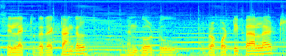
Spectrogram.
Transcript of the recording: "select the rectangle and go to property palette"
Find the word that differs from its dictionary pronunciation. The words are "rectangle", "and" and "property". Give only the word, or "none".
none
